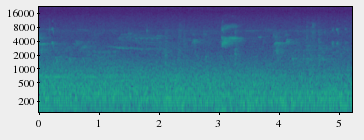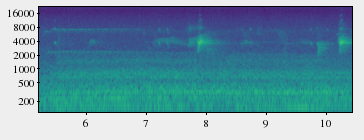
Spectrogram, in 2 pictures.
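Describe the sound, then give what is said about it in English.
Four to five wild Type 2 crossbills, together at the top of a lodgepole pine, give scattered short, high chip calls, with two sharper, louder notes near the end, all over a steady low rumble of background noise. No one speaks. “Wild birds are together at the top of a lodgepole pine here.”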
